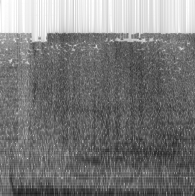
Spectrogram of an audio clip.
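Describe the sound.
Bombs explode and blow up a spaceship in a loud, deep, rumbling roar that starts abruptly and sustains as a dense wash of noise without breaking up into separate blasts.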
